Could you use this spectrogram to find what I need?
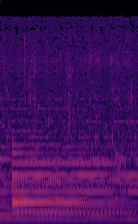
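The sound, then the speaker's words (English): Soft water lapping makes a steady, rain-like patter beneath a sustained, humming musical drone. It stays even and gentle throughout, and no one speaks. “As you focus on the water moving back and forth and the tranquility of the water moving around you, you can almost feel your body swaying along with the water's pulse.”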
